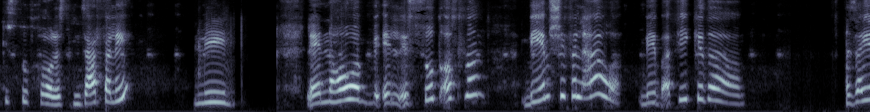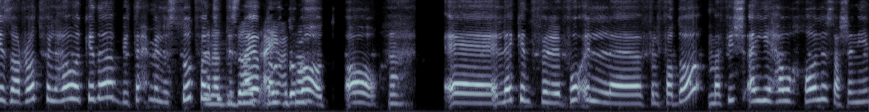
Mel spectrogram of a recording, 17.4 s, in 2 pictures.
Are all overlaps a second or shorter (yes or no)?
no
